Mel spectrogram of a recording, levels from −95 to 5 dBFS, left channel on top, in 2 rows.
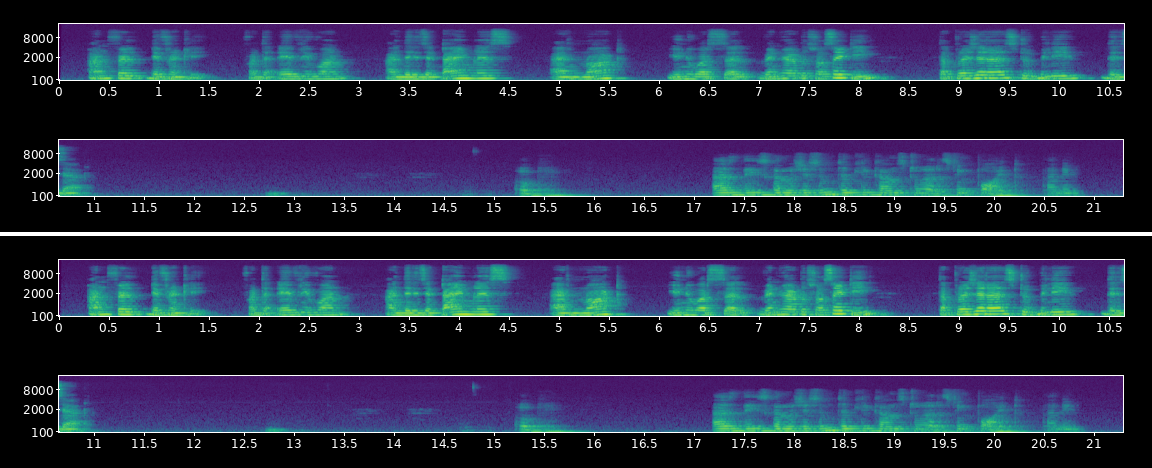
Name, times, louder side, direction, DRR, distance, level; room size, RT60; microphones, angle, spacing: voice 1, 0.3-1.5 1.9-2.9 3.3-4.5 4.9-5.7 6.1-8.3 8.8-11.0 12.7-12.9, right 2 dB, 60° right, 0.6 m, -19 dB
voice 2, 15.2-15.9 17.2-20.8, equal, 10° left, 0.4 m, -24 dB
5.6 x 2.2 x 3.0 m
head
